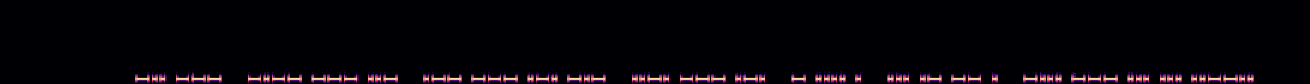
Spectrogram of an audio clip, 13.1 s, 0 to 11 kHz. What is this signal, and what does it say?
Morse code, heard as a keyed tone, about 30 wpm, 700 Hz. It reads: DO YOU WORK FOR THE SAME BOSS?
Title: Sentences from Top 1000 Words - Review Part 4 - 30wpm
